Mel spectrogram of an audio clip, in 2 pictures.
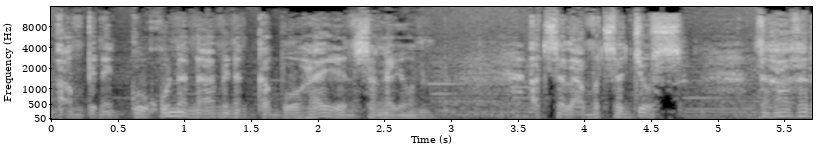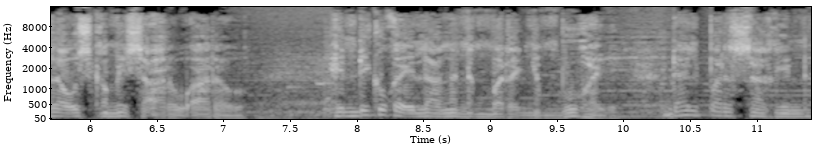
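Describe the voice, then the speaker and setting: An actor playing a devoted, emotional husband in a radio drama, earnest and heartfelt in a melodramatic way. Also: male voice, low-pitched. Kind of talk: Filipino radio drama acting and first-person narration.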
